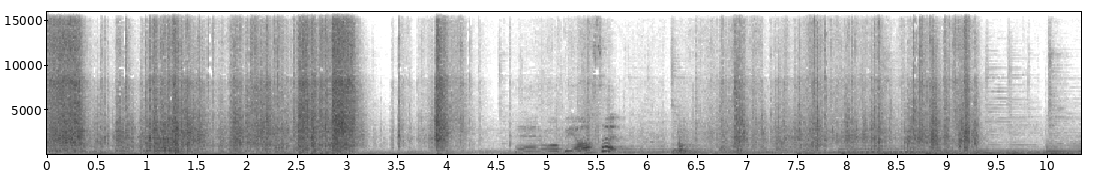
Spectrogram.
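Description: Parchment paper pulled off the roll and torn free, a loud papery rustling for about three seconds ending in a sharp snap or two. After it, quieter background music and a voice.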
